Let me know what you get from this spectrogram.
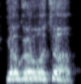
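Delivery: very loud party shout; booming raspy yell. Acted. Yelling to a girl at a loud party, booming. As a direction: bellow a pickup line over loud music. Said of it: "My voice got lower".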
